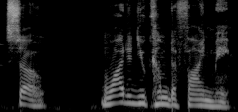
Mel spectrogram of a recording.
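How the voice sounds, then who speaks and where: A man voicing a friendly young video game character who speaks in a mild, matter-of-fact way, with a husky voice. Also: fairly high pitch, expressive, unhurried, darkish tone, heavily acted.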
